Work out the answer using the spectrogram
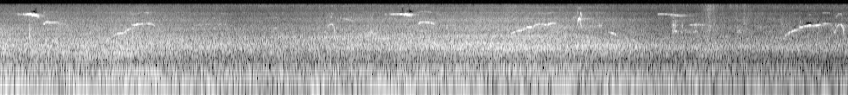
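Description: Birds chirping: short rising calls scattered at irregular moments, over a low background rumble that slowly fades away.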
